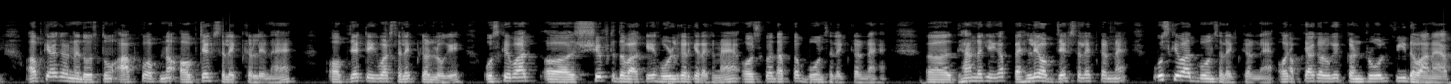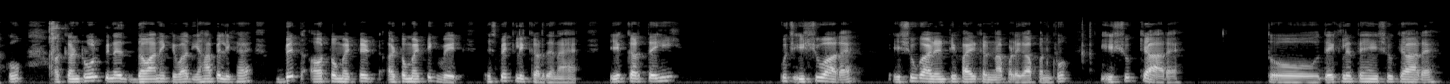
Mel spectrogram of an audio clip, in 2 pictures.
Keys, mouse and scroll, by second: 1.5 click, 2.2 click, 3.4 drag, 4.0 click, 8.3 shift+click, 14.6 ctrl+p, 25.7-28.5 middle drag.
